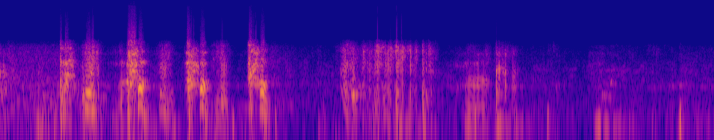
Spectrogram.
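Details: Male ('boy') straining to sneeze: a series of short, harsh throat-clearing and huffing bursts, some voiced, then quieter efforts, throat clearing around a struggling, failed sneeze.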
